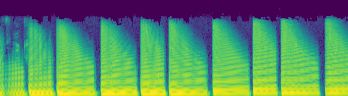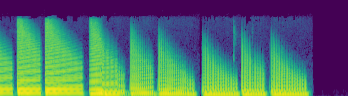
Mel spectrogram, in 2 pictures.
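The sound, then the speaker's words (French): A synthesized bass line played on a phone app, a steady run of about eighteen punchy, buzzy notes in a bouncing rhythm, loud, with no voices, stopping abruptly near the end. “Et après, donc, t'as plusieurs euh, façons de faire de la basse.”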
